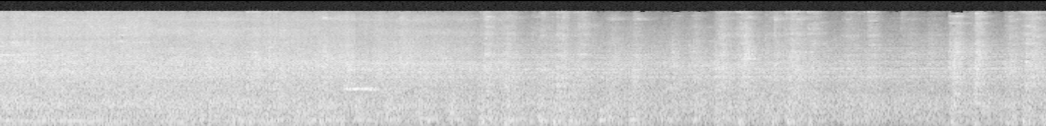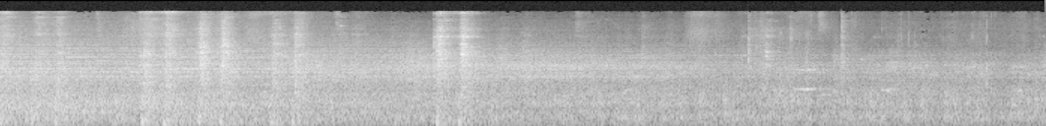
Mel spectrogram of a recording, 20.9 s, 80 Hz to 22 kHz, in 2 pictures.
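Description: A freight train of mostly empty container flat wagons hauled by an EF210 electric locomotive rolls past at speed, with a steady rumble and the clickety-clack of wheels knocking over rail joints. The sound fades steadily as the train moves away.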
